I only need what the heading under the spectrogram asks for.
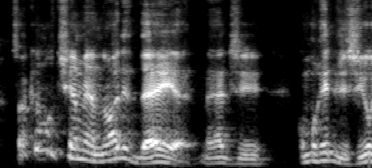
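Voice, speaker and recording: At a fairly quick pace, a man with a medium pitch and a somewhat breathy voice makes very wide pitch swings. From Brazil, Minas Gerais. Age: 60s. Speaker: retired business executive. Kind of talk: interview.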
